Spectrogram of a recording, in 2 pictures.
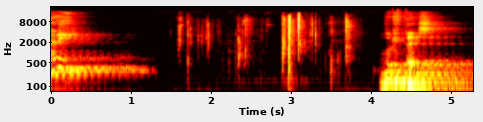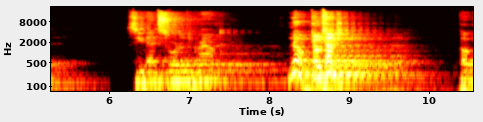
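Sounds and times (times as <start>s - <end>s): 
foil Pop-Tart wrappers crinkling: 1.6s - 3.8s
speech: 4.2s - 4.9s, 6.3s - 7.6s, 8.2s - 9.2s.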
